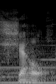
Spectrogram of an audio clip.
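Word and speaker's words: Kjelle: I I've been told her name is actually pronounced shell um but I always thought it was K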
